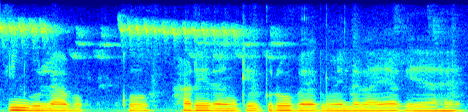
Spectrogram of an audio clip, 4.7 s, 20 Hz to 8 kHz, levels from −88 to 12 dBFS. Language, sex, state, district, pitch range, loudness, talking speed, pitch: Hindi, female, Jharkhand, Ranchi, 145-160 Hz, -16 LUFS, 140 wpm, 150 Hz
